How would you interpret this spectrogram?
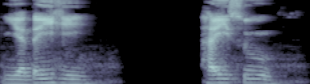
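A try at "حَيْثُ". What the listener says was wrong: सू पे भी खींच रहा है, यह हैसु।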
